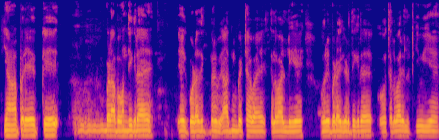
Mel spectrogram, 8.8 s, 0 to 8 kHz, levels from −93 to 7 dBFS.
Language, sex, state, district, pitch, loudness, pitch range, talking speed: Rajasthani, male, Rajasthan, Nagaur, 105 Hz, -14 LUFS, 100-110 Hz, 190 wpm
